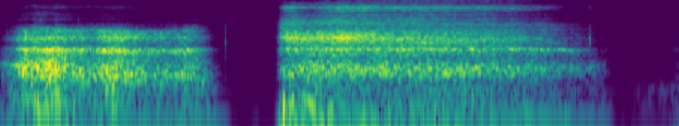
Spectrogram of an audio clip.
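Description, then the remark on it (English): Two long, breathy rushes of air through a tightened throat in Ujjayi breathing, a steady inhale then a longer exhale, fairly loud with an oceanic hiss, separated by a brief pause and no talking. “When you're able to control the throat on both the inhale and the exhale, making those noises.”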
